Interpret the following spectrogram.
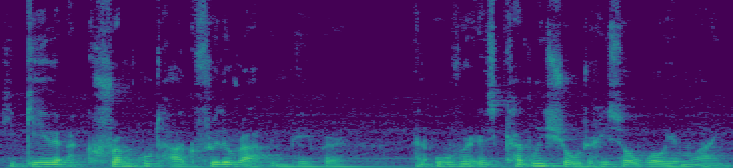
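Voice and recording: Natural-voiced reading aloud, its intonation fairly even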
